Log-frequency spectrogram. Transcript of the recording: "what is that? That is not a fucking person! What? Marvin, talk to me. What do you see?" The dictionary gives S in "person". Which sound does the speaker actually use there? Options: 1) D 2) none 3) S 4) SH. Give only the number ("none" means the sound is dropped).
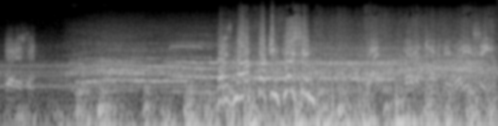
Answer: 4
